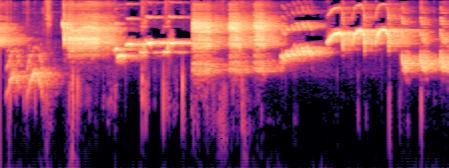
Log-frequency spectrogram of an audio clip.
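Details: Pied myna song used to trigger silent birds into singing: continuous mix of harsh buzzy phrases and steady high whistles, with clicking notes scattered throughout.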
